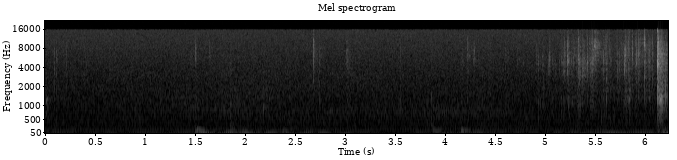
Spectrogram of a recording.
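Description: A trading-card pack wrapper crinkling and tearing open, with a few faint clicks of cards being handled. The crinkling starts about five seconds in.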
